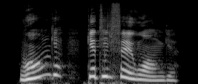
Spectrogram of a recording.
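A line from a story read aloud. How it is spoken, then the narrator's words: Quick sharp reply. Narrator (French): répliqua vivement Kin Fo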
